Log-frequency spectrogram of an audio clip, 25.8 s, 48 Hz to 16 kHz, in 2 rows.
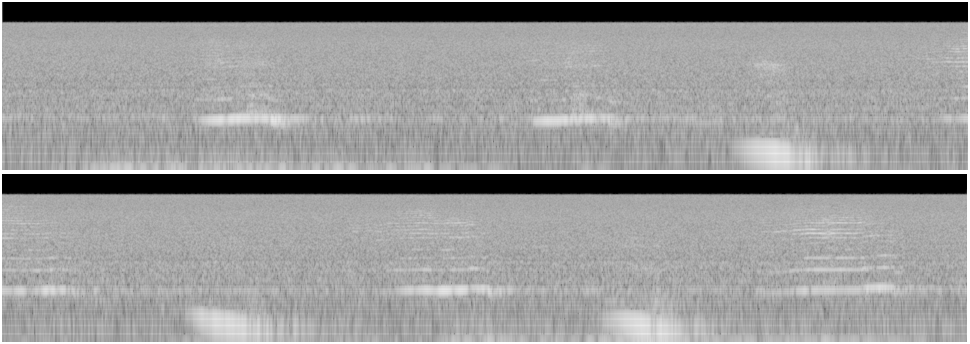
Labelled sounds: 12.4	13.2	humpback whale, 1.7 to 5.2 kHz
18.3	19.5	humpback whale, 2.0 to 4.5 kHz
23.3	24.7	humpback whale, 0.83 to 3.1 kHz

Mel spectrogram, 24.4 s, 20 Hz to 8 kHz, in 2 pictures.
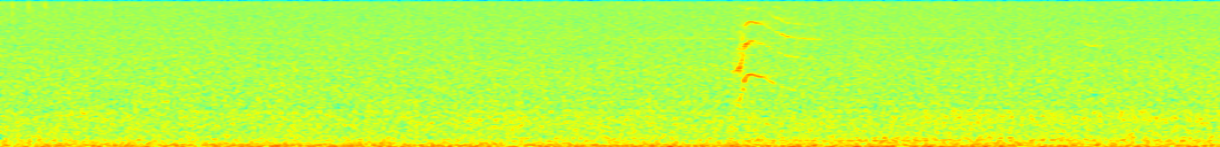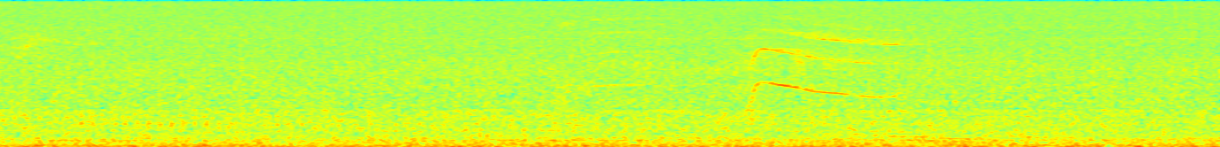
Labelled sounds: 7.4	8.2	killer whale, northern resident, 1.3 to 5.6 kHz
18.3	18.6	killer whale, northern resident, 4.0 to 4.1 kHz
19.7	21.2	killer whale, northern resident, 0.99 to 4.1 kHz

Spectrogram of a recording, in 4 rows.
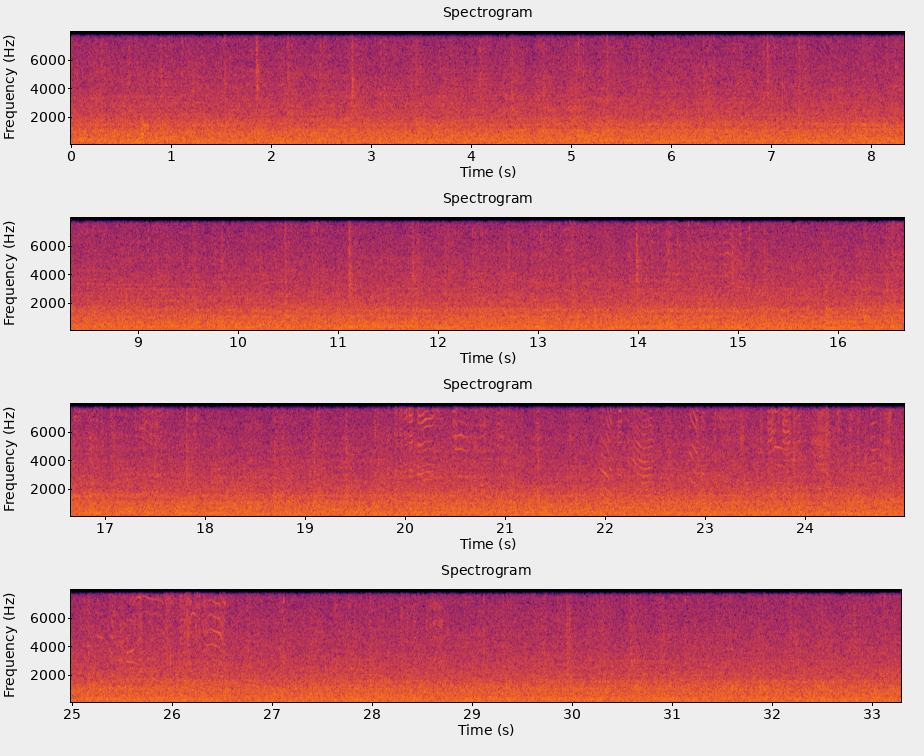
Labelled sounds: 14.0	15.6	Pacific white-sided dolphin, 2.7 to 8.0 kHz
16.5	18.3	Pacific white-sided dolphin, 1.4 to 8.0 kHz
19.5	26.7	Pacific white-sided dolphin, 1.6 to 8.0 kHz

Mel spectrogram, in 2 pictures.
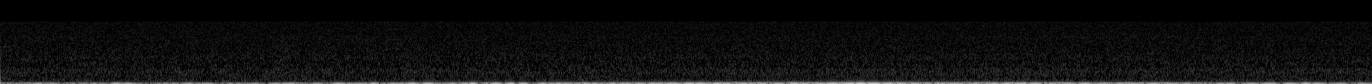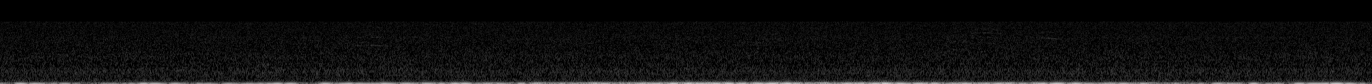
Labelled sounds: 23.4	23.7	Pacific white-sided dolphin, 4.3 to 4.4 kHz

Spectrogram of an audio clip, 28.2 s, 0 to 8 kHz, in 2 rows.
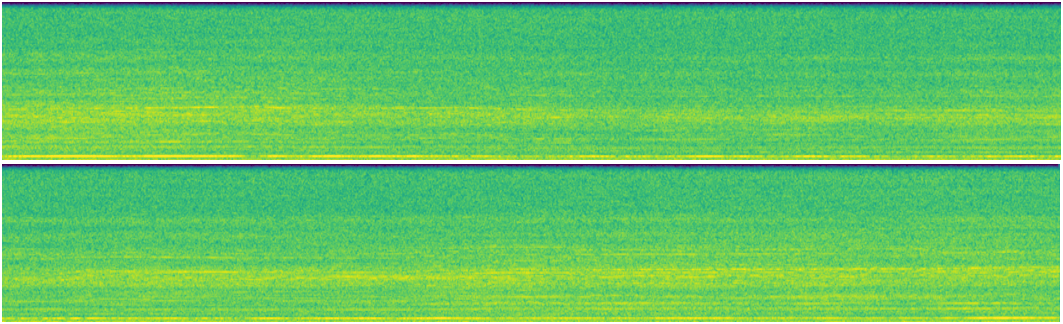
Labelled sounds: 2.1	2.4	vessel noise, 0.90 to 0.99 kHz

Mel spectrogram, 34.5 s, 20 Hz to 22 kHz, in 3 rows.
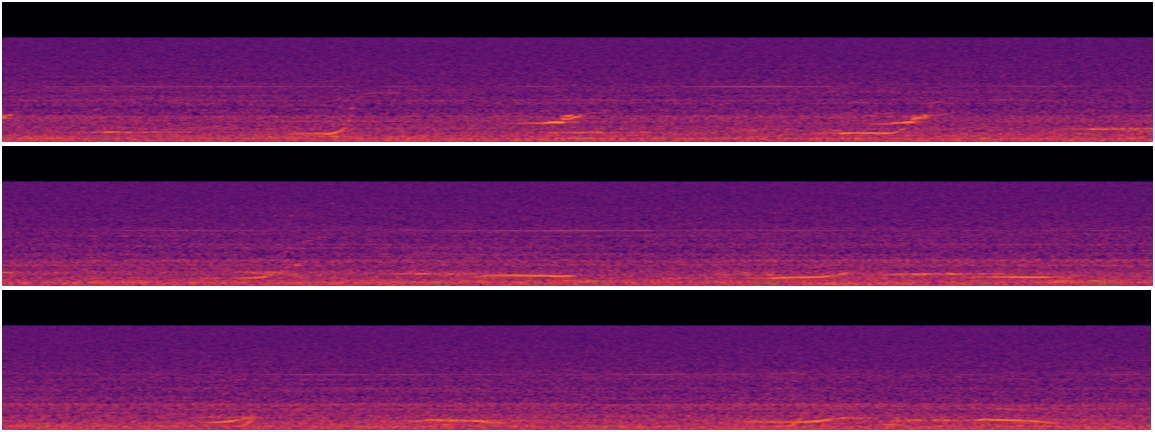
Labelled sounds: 3.6	4.0	humpback whale, 1.5 to 1.7 kHz
7.1	7.5	vessel noise, 1.8 to 2.0 kHz

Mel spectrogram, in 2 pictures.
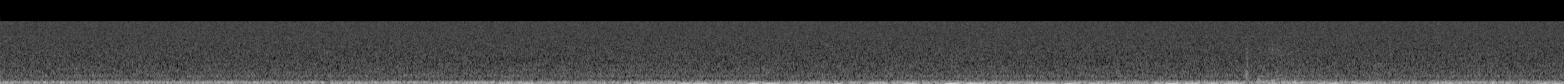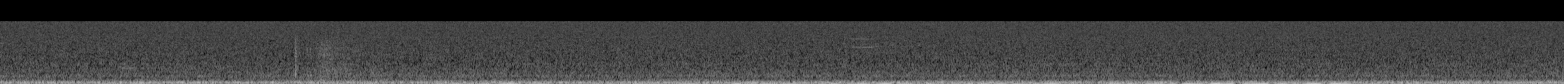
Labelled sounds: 24.1	24.5	killer whale, 2.1 to 3.4 kHz

